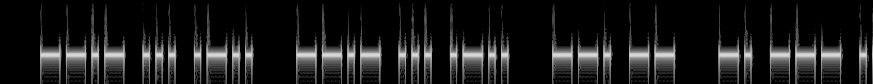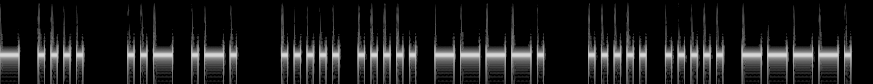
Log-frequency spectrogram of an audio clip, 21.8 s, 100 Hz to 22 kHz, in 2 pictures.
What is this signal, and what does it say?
Morse code, heard as a keyed tone, about 15 wpm, 650 Hz. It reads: QSL QSL GM NOAH UR 559 559
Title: SOTA QSO Practice 15wpm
